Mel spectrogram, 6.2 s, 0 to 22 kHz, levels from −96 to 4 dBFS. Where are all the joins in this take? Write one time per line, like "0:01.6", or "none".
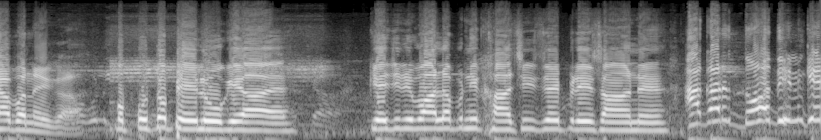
0:00.8
0:05.0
